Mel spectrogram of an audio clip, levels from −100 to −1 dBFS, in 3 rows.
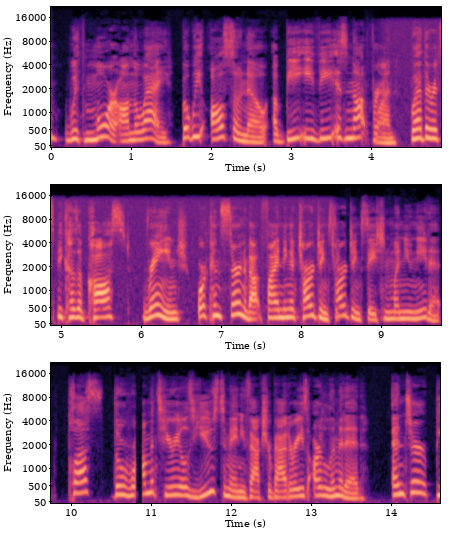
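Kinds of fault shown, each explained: Digital radio blending to analogue: After "is not", the sound cross-fades over about 200 ms to the FM signal, with hiss roughly 30 dB down and a level shift of about 4 dB, returning before "station when you need".
Digital wireless dropout: The receiver briefly mutes, leaving a clean, silent gap of about 92 ms just before "materials used to manufacture", with no noise burst.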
